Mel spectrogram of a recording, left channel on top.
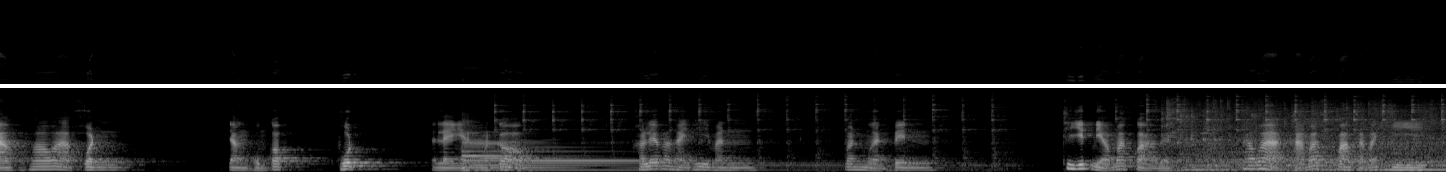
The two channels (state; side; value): quieter; left; 39.4 dB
